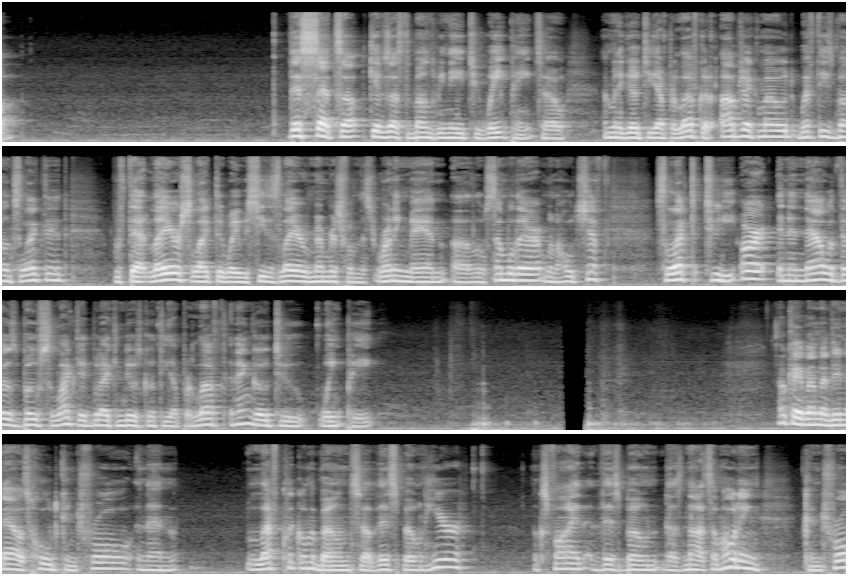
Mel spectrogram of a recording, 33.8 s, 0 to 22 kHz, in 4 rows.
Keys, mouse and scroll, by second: 6.5 click, 7.0 click, 14.4 shift+click, 18.5 click, 20.1 click, 22.6 Insert, 22.6 Pause, 26.7 ctrl+click, 30.0 ctrl+click.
